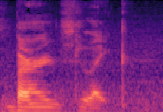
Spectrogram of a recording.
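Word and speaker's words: Byrnes Lake: And on the way back, we're stopping off in Baymanette, Alabama, at Byron's Lake, where they filmed Friday the 13th, Part 7. – I think that's Woo! Burns Lake. – It's Burns, Byron's. It's spelled B-Y-R-N-E-S.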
